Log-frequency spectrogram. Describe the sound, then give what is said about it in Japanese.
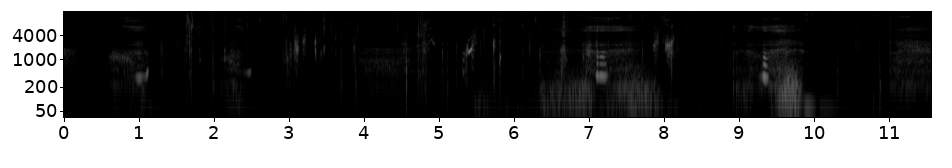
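Soft, wet ASMR mouth sounds of nibbling on ear cartilage, with many irregular faint smacks, clicks and crunchy squelches and short breathy pauses in between. “この軟骨の柔らかさ、ハムハムするの気持ちいいです。”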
